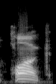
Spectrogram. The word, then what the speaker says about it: Planck: has a plank uh a plonk I think it's pronounced Planck uh uh uh unit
